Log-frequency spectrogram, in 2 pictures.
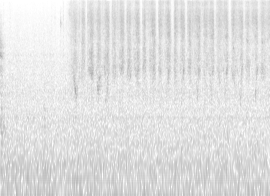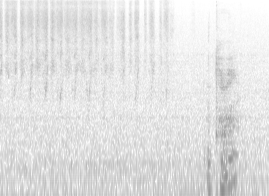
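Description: Palms rolling a lump of polymer clay into beads: a rapid, even back-and-forth rubbing of skin, several strokes a second, that starts about a second in and stops shortly before the end.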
